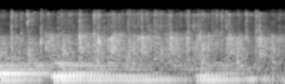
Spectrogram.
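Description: A church congregation claps and cheers in acclamation of the Lord, a dense, steady wash of applause with voices mixed in, filling the room for a few seconds.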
